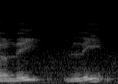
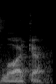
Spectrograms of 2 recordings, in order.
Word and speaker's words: Leica: an article on the lee well it's leica actually pronounced properly like a virgin german giant offers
